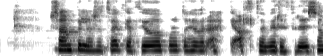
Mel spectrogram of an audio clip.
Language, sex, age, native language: Icelandic, female, 30-39, Icelandic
